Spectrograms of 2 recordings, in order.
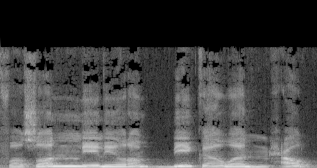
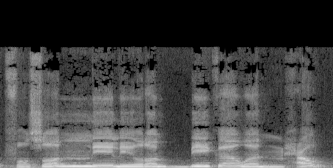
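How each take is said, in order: Both takes have the same delivery.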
